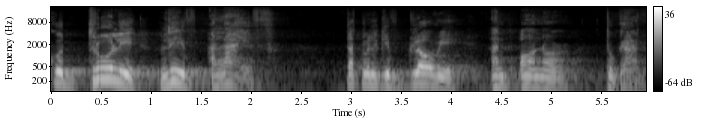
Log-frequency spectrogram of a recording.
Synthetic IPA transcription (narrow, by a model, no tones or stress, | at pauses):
kud̚tɹulilivʔalajf | d̪atwilɡivɡloɹi | ãndɔnəɹ | tuɡad̚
